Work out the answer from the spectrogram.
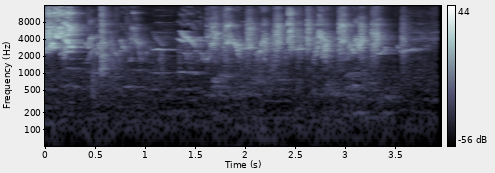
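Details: Male magpie-robin singing for bird training: a sharp opening burst, then a fast, busy run of high chirps, trills and short whistled slurs, indoors.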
